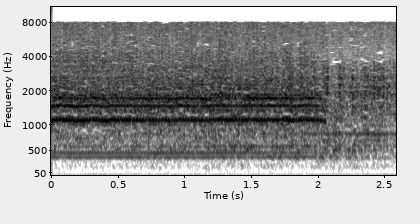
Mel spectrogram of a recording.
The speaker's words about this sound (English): The boat siren, crying its warning, drowned out my shouts.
